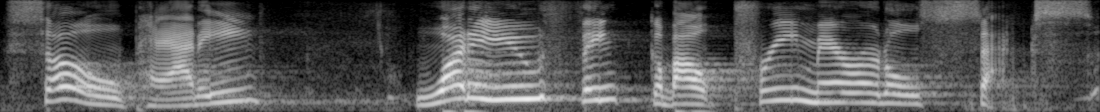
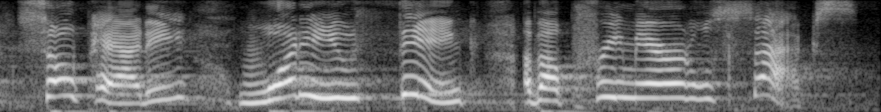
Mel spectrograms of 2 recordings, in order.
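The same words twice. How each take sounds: First: Slow, stilted question with a laugh breaking in; awkward Jerry. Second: Slow, stilted question said again; a light mimic of an awkward guy pressing his question; awkward Jerry repeating. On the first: Retold or imitated. Storyteller mimics awkward Jerry's blunt bar question, slow and stilted. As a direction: lightly mimic a socially awkward guy asking at the bar. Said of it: "and he talked like this". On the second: Storyteller mimics Jerry asking the same question again, slow and stilted. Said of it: "He says it again".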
